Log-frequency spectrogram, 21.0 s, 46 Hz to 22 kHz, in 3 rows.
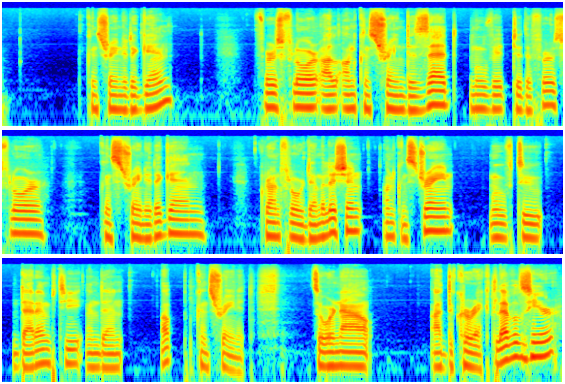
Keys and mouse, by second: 0.9 click, 1.8-2.2 shift+drag, 3.1 click, 4.4 click, 5.7 g, 5.9 z, 6.8 click, 8.7 click, 11.9 click, 12.7 g, 12.8 z, 13.7 click, 15.5 click, 16.7 shift+middle click, 16.9-17.5 middle drag, 17.8 shift+middle click, 18.1-19.0 middle drag, 19.1-20.2 middle drag, 20.7 shift+drag.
